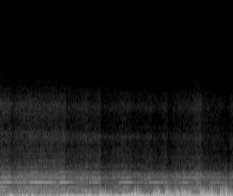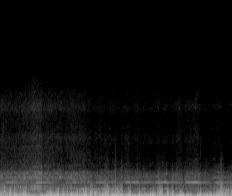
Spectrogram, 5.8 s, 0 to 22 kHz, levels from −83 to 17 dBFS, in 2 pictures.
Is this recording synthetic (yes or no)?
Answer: no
